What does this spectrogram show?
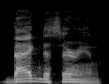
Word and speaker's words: Baghdasaryan: Baghdasaryan.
